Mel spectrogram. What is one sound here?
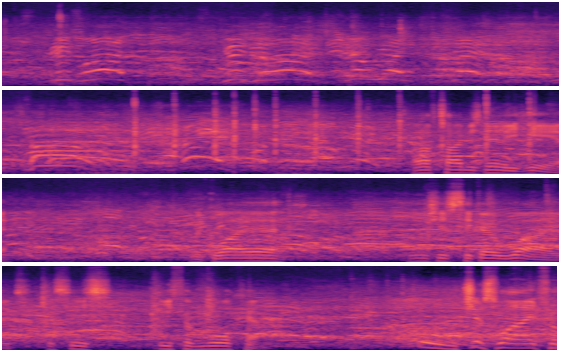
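A crowd of spectators chants and cheers outdoors.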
